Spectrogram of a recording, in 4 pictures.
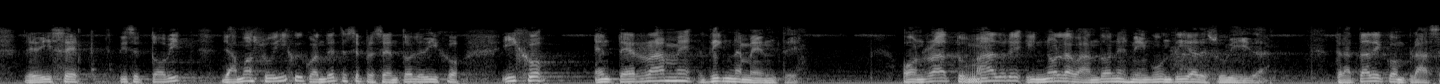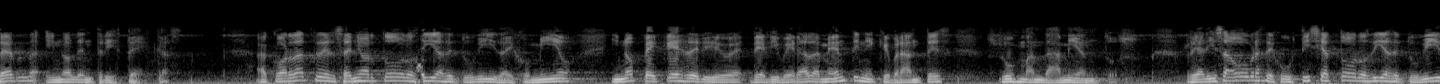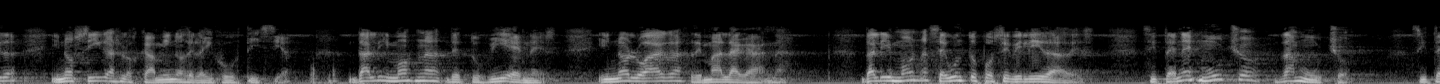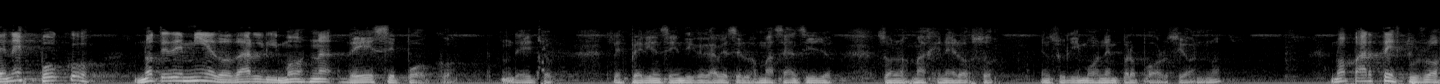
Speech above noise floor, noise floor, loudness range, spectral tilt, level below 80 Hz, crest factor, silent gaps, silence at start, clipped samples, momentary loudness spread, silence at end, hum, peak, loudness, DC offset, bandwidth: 21 dB; -44 dBFS; 6 LU; -6 dB/octave; -40 dBFS; 16 dB; none; 0 s; under 0.1%; 16 LU; 0 s; none; -8 dBFS; -25 LUFS; under 0.1%; 6.4 kHz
